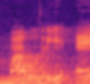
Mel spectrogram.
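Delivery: ordinary delivery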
